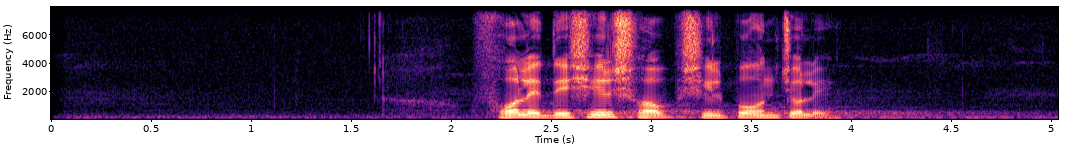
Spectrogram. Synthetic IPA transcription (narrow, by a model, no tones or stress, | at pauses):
fɔled̪eʃeɾʃɔbʃilpoɔnt͡ɕolḛ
